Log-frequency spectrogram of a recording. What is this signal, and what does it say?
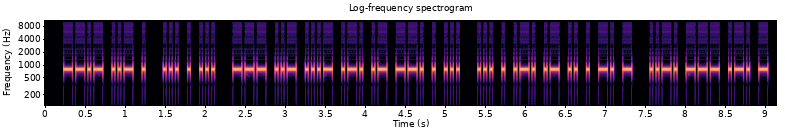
Morse code, heard as a keyed tone, about 32 wpm, 800 Hz. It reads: QUE SES OUVRAGES SERAIENT FORT
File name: FRANCAIS TEXTE CLAIR 2 VITESSE 30 MOTS MINUTES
